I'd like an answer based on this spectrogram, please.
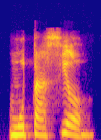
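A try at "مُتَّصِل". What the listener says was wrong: Double. muttasil.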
